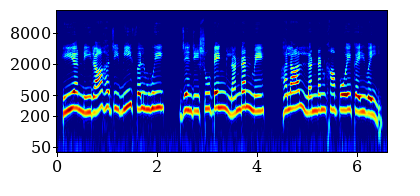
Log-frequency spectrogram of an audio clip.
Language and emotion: Sindhi, neutral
